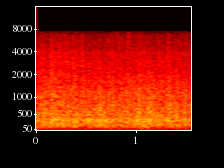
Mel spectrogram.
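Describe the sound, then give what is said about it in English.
Heavy rain pours down in a steady, dense, loud hiss, with no let-up across the short stretch and no voices over it. “Well, this rain is proper caning it down.”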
